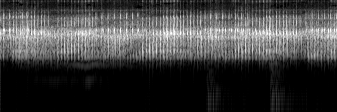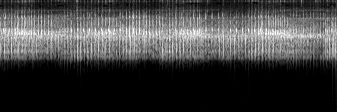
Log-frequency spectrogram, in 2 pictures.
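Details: After rain at nightfall, small frogs keep up an unbroken buzzing, trilling chorus with fast pulsed rattles; two short low thuds near the start and a brief faint tone cut through the din.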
